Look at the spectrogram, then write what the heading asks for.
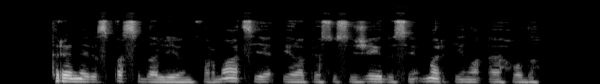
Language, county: Lithuanian, Kaunas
